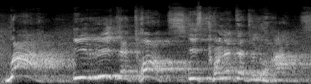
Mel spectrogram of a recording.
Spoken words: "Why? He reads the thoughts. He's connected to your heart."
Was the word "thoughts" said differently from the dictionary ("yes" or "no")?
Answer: yes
